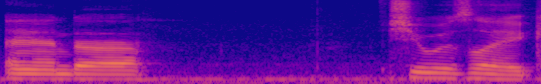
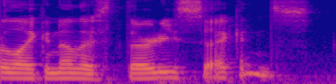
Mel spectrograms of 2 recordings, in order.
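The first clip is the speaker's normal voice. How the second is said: ordinary delivery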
